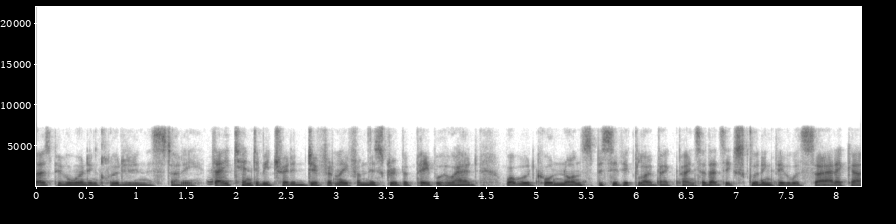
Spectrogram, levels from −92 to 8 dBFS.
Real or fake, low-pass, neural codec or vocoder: real; 7.2 kHz; none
